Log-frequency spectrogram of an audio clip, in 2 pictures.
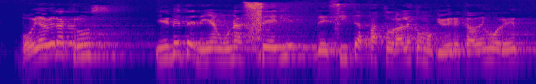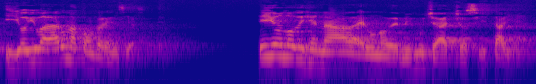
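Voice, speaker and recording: A male pastor gives an emphatic sermon, swinging between loud and soft. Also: fairly high pitch. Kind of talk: sermon with personal story. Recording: echoey hall, dull lo-fi sound.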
